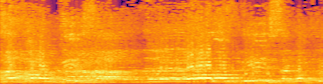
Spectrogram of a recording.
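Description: Two women singing a Christian worship song together into microphones, amplified through the hall's sound system, with long held notes.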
